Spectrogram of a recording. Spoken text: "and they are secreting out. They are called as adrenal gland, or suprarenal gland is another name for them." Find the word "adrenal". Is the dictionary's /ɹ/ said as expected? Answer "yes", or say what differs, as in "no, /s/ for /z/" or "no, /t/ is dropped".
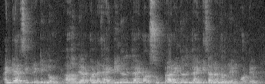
no, /ɹ/ is dropped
